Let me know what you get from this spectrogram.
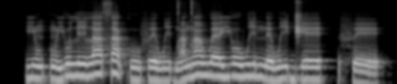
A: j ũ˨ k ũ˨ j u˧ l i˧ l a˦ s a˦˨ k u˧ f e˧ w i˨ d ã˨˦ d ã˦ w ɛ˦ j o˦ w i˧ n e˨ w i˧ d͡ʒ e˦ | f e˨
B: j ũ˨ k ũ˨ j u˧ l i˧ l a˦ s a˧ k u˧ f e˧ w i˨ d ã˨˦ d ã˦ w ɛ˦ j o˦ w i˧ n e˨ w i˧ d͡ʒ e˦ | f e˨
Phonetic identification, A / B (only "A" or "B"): A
